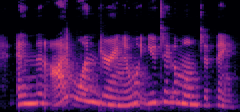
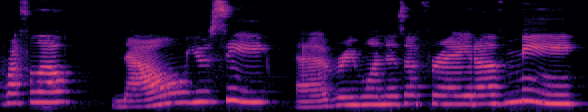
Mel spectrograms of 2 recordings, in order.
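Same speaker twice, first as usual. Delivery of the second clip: higher, slow, drawn-out voice; smug little storybook mouse; boastful mouse; 4 semitones higher, slower than usual. Acted. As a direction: gloat with stretched vowels.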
